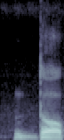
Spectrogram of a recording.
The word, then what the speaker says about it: the: यदि ये कॉन्सोनेंट से शुरू हुआ है तब इसको क्या पढ़ा जाएगा? द पढ़ा जाएगा। तो देखिए क्या ये बॉल जो है ये B से स्टार्ट हुआ है। ठीक है, ये B से स्टार्ट हुआ है और यहाँ पर B क्या है? कॉन्सोनेंट है। इसीलिए अब इस THE को क्या बोला जाएगा? तो द बोला जाएगा।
